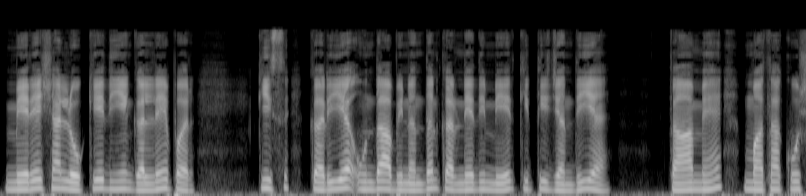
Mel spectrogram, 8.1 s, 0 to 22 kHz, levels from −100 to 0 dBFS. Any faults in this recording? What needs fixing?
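Nothing here needs fixing, as the speech signal shows no technical faults anywhere in the recording.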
